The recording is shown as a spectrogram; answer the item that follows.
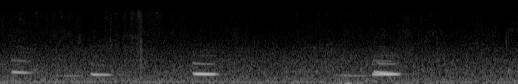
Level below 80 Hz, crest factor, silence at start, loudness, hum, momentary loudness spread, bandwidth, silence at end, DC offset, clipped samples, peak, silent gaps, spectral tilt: -48 dBFS; 18 dB; 0 s; -32 LUFS; none; 17 LU; 16 kHz; 0 s; under 0.1%; under 0.1%; -16 dBFS; none; -5.5 dB/octave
